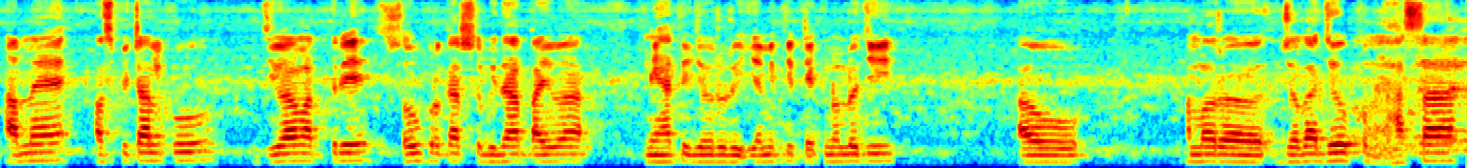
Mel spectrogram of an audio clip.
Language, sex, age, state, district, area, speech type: Odia, male, 18-30, Odisha, Subarnapur, urban, spontaneous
